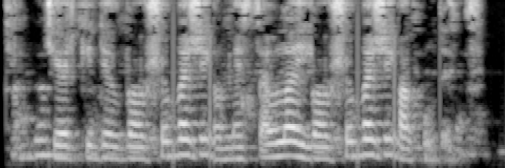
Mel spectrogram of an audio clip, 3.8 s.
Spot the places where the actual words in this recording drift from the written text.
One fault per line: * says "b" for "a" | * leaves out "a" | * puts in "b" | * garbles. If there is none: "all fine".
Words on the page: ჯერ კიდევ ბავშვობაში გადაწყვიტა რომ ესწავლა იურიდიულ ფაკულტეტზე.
* leaves out "გადაწყვიტა"
* says "ბავშვობაში" for "იურიდიულ"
